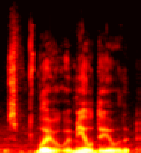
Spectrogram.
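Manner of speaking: low, soft, imitated officious gravity; real serious. Security guard assuring a customer, imitated real serious. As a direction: play a self-important security guard, hushed and low. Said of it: "he's real serious".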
